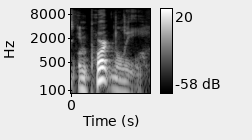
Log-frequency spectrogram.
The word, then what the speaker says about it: importantly: you please rep pronounce importantly importantly i think it's a reduced t sound but i have heard some people say importantly but i think i reduce the t importantly importantly and tikka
